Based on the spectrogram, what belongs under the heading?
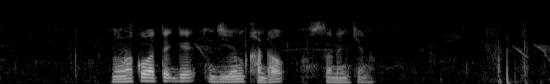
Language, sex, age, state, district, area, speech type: Santali, male, 18-30, West Bengal, Bankura, rural, spontaneous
